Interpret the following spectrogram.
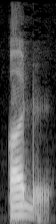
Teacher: dal sukun sekaligus posisinya ada di tengah-tengah bacaan, maka dihukumi qalqalah sugro dan dibacanya harus dipantulkan dengan suara pantulan yang tipis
